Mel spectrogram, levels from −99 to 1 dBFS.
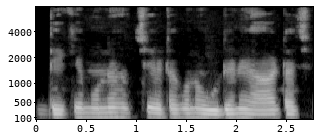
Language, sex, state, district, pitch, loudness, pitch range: Bengali, male, West Bengal, Kolkata, 110 Hz, -26 LUFS, 100-115 Hz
